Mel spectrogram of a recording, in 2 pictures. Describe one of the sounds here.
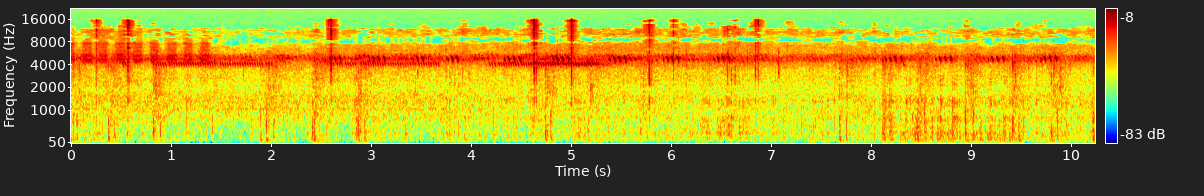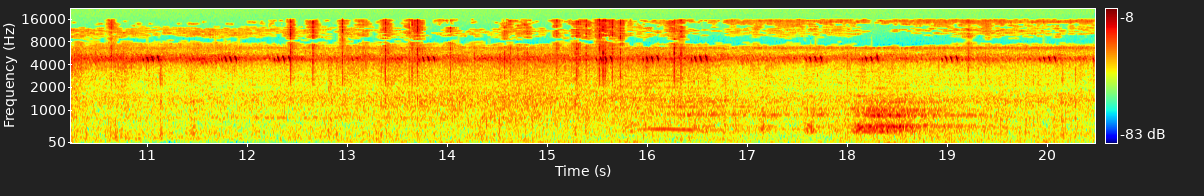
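A torch flame crackles and hisses softly.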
